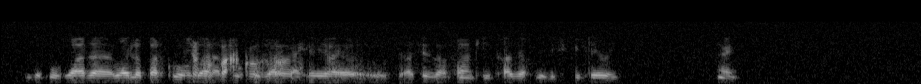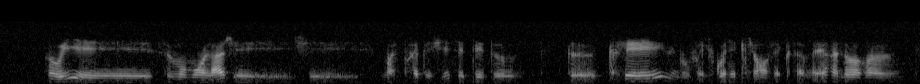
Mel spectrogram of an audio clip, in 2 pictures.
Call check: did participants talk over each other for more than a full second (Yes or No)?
Yes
